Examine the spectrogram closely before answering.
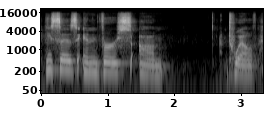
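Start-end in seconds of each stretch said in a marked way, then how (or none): none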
